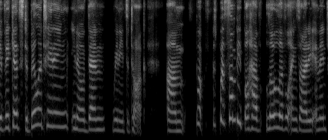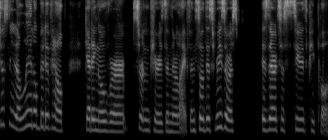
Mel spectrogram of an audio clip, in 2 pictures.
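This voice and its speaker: A woman speaks at a moderate pace and fairly high pitch, with ordinary pitch variation. The sound is dry and close with no echo, over a quiet background. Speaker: psychotherapist. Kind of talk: interview. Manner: hesitant.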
